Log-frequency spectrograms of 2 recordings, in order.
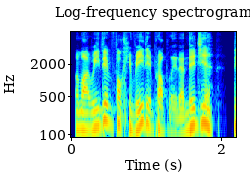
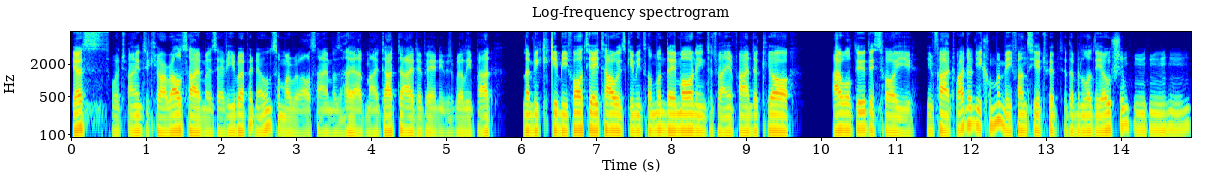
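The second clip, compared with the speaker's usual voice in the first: mock deadpan monotone, lower; 3 semitones lower than usual. Describing a woman who is deadpan the whole time, imitating her deadpan delivery. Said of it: "she's literally just deadpan the whole time".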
